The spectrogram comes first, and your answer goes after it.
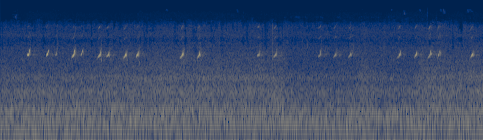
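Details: Brazilian capybara eating and making noise, giving short, sharp, high upswept chirps in loose runs of two to four, roughly twice a second with brief pauses, over a steady broadband hiss.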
